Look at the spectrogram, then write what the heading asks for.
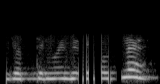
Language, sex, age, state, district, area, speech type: Odia, female, 18-30, Odisha, Dhenkanal, rural, conversation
